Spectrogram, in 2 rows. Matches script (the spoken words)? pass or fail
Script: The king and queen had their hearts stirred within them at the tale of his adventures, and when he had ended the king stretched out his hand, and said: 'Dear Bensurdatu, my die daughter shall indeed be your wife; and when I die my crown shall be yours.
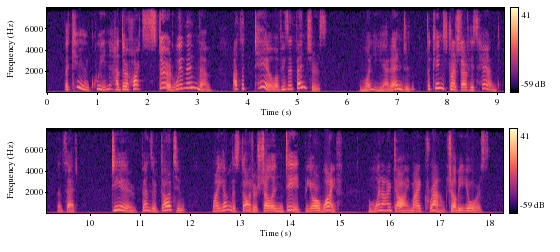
fail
